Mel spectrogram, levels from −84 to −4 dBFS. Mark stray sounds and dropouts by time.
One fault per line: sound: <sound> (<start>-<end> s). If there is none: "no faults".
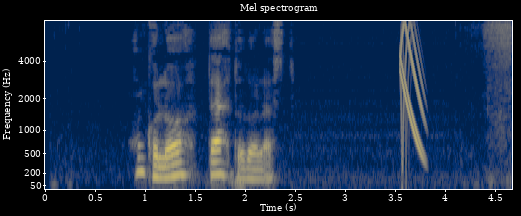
sound: chirp (3.5-3.8 s)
